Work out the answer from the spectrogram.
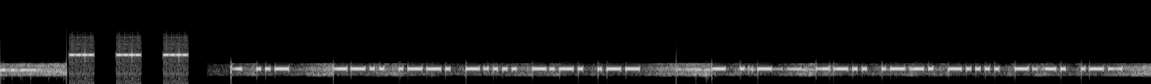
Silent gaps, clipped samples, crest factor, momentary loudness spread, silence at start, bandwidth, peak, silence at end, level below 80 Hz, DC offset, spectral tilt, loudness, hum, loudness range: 0.96-1.15 s, 1.43-1.62 s, 1.90-2.06 s; under 0.1%; 12 dB; 8 LU; 0 s; 3.8 kHz; -6 dBFS; 0 s; -70 dBFS; under 0.1%; -4.5 dB/octave; -16 LUFS; none; 1 LU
